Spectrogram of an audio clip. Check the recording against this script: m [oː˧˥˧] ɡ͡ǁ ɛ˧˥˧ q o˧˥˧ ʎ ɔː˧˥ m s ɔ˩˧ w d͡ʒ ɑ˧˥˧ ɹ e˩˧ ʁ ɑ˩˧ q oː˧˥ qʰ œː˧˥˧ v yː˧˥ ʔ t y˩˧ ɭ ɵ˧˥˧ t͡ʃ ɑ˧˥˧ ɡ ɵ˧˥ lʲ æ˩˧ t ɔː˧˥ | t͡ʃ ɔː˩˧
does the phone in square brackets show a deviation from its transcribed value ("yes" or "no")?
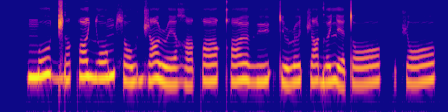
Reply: no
